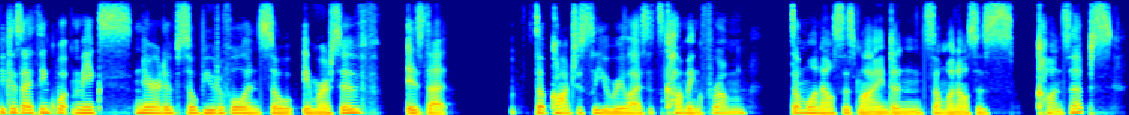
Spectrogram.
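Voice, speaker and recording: A woman's voice: fairly low pitch, steady tone, measured pace, darkish tone, no echo. A woman hosting a podcast, talking in a conversational, reflective way as she interviews a guest and shares her views.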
